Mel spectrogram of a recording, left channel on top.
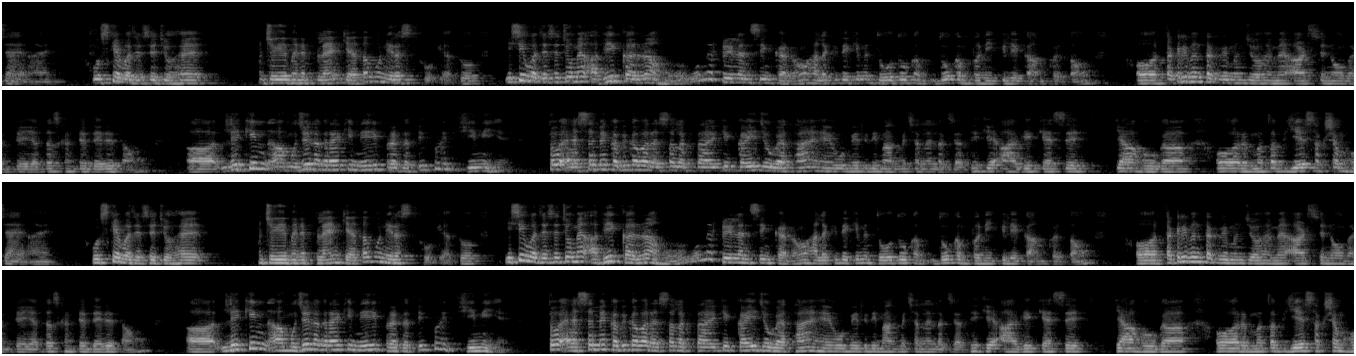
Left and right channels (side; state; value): both; normal; correlation 0.44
